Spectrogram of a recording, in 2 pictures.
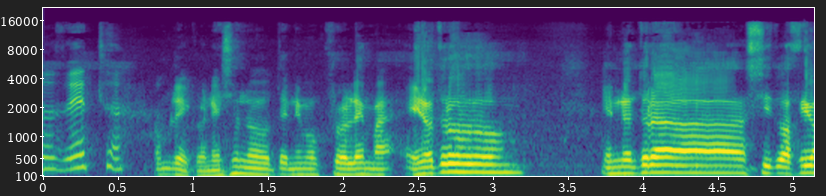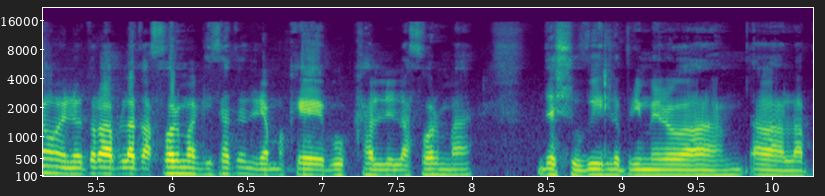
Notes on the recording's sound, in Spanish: Hemos aprovechado que teníamos cosas que hacer para grabar desde la calle con el sonido ambiente.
